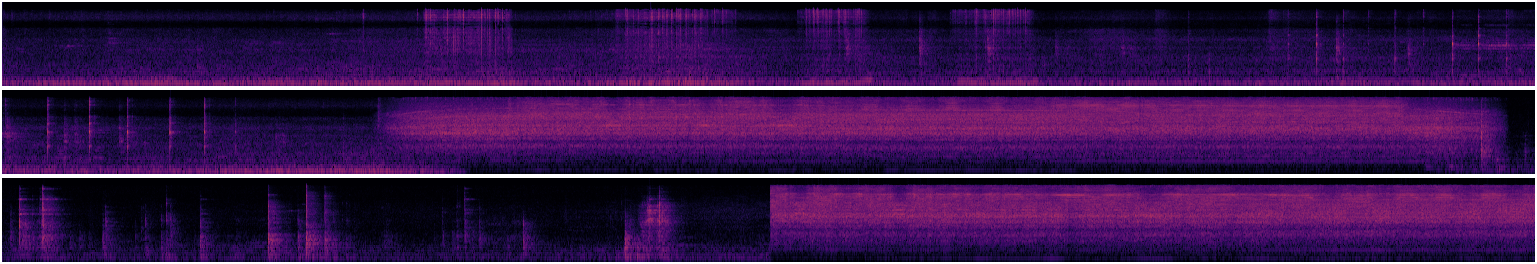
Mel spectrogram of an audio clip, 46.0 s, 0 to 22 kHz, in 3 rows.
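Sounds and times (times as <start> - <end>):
angle grinder grinding steel: 4.2 - 5.2, 6.1 - 7.4, 8.0 - 8.8, 9.5 - 10.4, 19.1 - 30.4, 38.4 - 45.9.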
